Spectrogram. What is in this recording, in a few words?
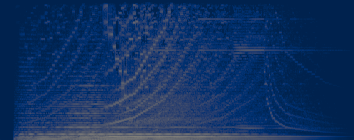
sonic logo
